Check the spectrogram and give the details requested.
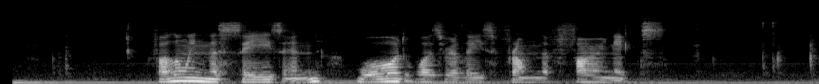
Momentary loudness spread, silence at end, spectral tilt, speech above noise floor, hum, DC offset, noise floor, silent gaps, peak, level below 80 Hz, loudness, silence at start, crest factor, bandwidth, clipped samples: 24 LU; 0.05 s; -8.5 dB/octave; 23 dB; none; under 0.1%; -39 dBFS; none; -2 dBFS; -40 dBFS; -17 LUFS; 0.15 s; 18 dB; 7.4 kHz; under 0.1%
